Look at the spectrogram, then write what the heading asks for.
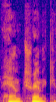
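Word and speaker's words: Hamtramck: these uh councilmen from Ham Tremik. I guess it's pronounced Tremik. I said ham because there's no I. It's just ham tram cke.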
